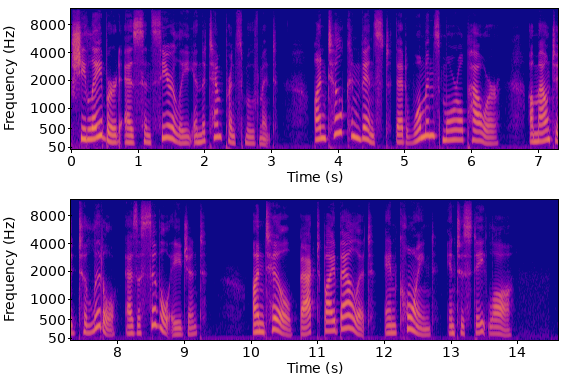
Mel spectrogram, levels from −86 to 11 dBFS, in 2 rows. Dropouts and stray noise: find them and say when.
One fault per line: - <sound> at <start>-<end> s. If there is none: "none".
none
